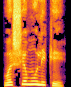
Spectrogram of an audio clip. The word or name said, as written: ವಶ್ಯಮೂಲಿಕೆ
